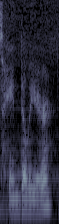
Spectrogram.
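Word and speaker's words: Heimdallr: refuse to say, like Heimdall's name, or the pronunciation they chose from was Heimdallir, and I like Heimdall way more. Yeah, Heimdallir. That's apparently how it's supposed to be said.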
